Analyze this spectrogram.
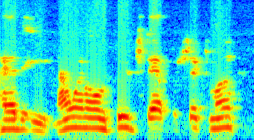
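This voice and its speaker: This man has an ordinary speaking voice with a fairly high pitch. He talks at a fairly quick pace. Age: 60s. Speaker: retiree. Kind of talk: casual chat.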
